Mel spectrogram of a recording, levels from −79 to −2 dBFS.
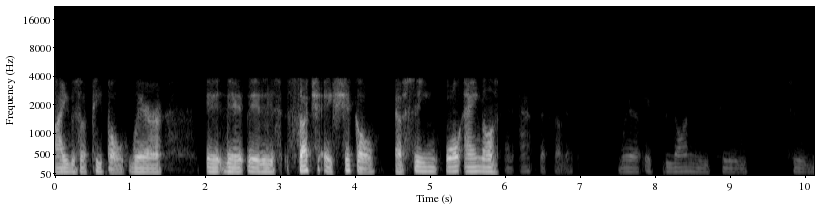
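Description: Throughout, the speech carries G.729 codec damage: nothing above 3.8 kHz survives, and the pulse-based rebuild sounds rough and synthetic, unlike the smeared warble of a plain low bitrate. From 5.90 s to the end the level falls by about 27 dB to a faint residue, likely one channel inverted cancelling the centred speech in mono rather than a simple fade or gain drop.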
